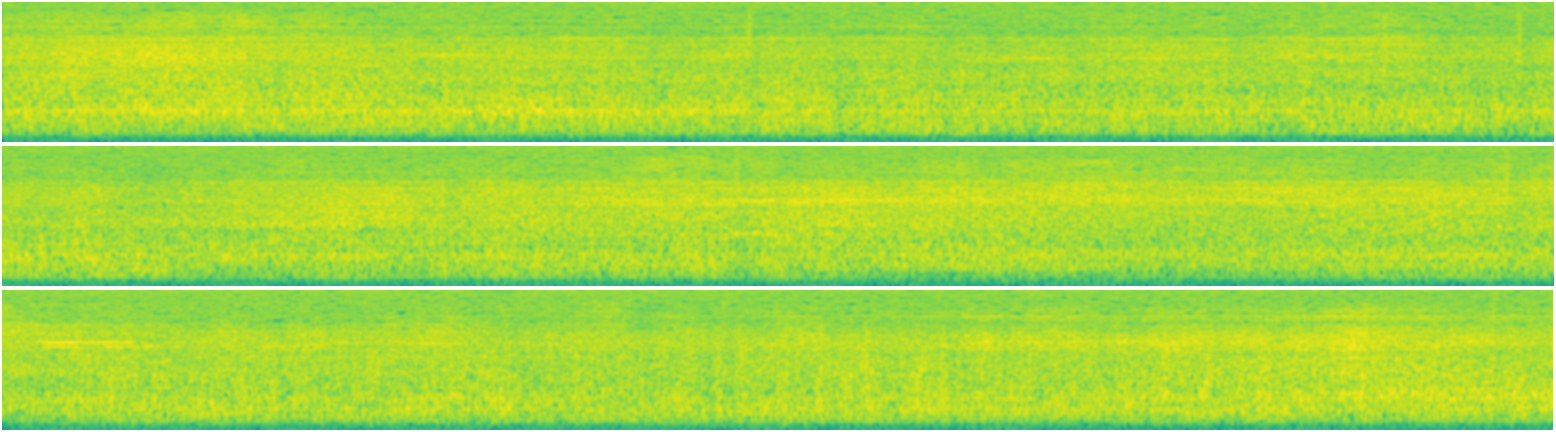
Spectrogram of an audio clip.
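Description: A four-engine turboprop airliner roars at full power on its takeoff run.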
